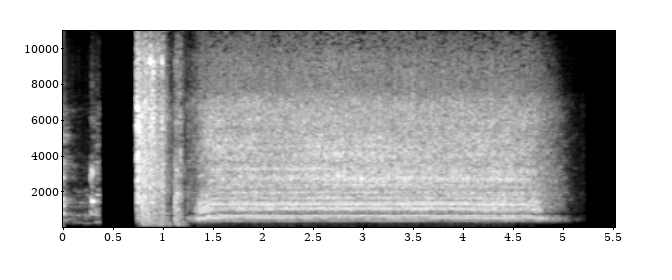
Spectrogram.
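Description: A loud, steady train whistle blows for about four seconds as a 10-coach train departs from platform one, after a brief clunk and hiss, holding a bright sustained tone before cutting off.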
